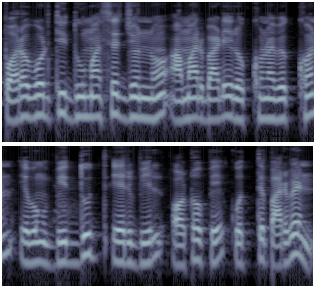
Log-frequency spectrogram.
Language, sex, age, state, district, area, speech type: Bengali, male, 30-45, West Bengal, Purba Medinipur, rural, read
